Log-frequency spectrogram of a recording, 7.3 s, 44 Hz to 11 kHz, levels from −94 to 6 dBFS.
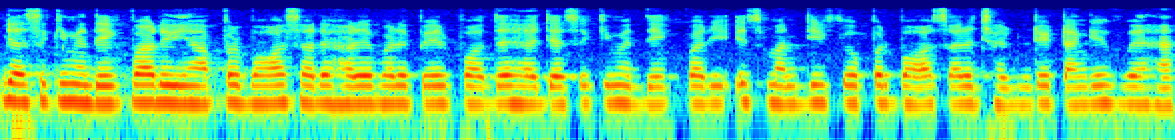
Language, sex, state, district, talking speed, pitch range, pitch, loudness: Hindi, female, Bihar, Katihar, 295 wpm, 180-190 Hz, 185 Hz, -17 LUFS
